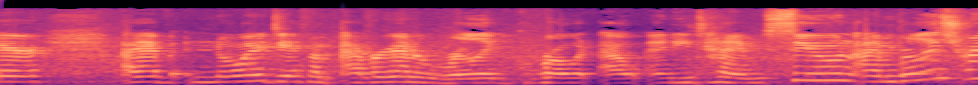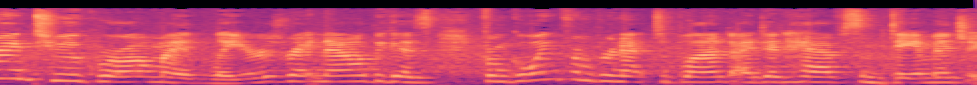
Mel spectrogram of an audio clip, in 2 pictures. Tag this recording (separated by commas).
Speech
